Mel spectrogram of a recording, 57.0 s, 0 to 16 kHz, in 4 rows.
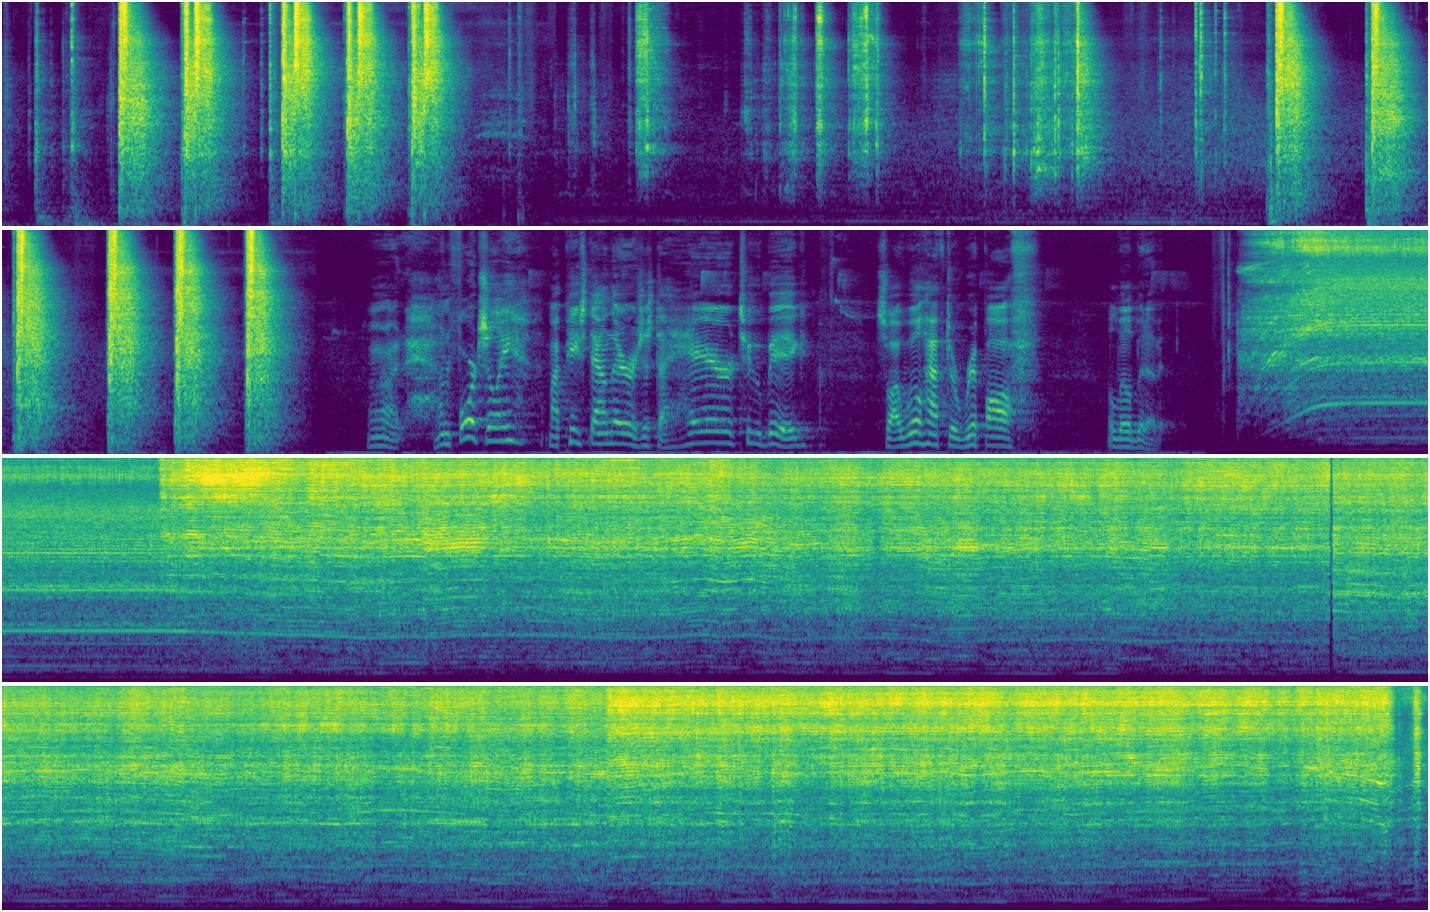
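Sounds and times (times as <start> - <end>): electric saw cutting wood: 1.2 - 4.7, 26.5 - 57.0.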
